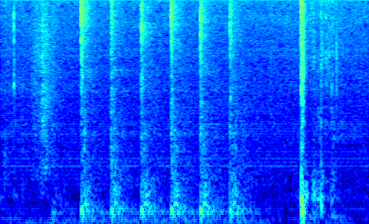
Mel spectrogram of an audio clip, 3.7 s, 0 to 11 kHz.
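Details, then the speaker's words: Nissan S15 drift car after replacing rose-joint rear arms with polybush: dull, solid taps on the rear suspension arm land cleanly with no rattle. The earlier knock is gone. "And the knock's gone. Thank you very much. So glad I went to the Polybush."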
